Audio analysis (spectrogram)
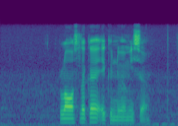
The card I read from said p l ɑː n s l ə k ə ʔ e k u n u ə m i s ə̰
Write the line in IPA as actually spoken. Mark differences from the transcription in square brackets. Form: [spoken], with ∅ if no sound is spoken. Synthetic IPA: p l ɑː [∅] s l ə k ə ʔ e k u n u ə m i s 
